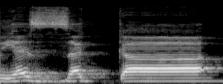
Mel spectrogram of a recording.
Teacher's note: یزکا وقف کر دیا تو صرف کاف کو ایک الف کے برابر کھینچ کر کے پڑھنا ہے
